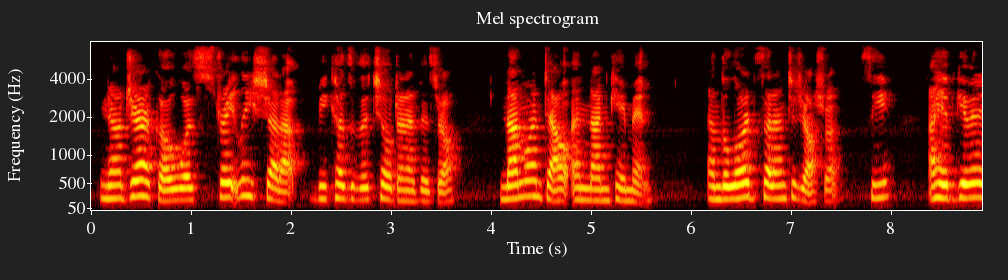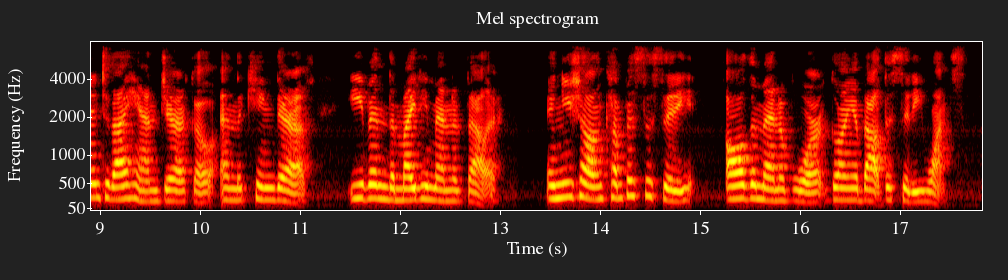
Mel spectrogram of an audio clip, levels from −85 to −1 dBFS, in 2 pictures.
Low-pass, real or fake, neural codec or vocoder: 7.2 kHz; real; none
